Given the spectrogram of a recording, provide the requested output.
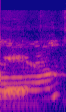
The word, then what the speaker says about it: Wang: I believe it's pronounced Wong.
